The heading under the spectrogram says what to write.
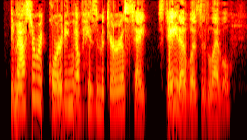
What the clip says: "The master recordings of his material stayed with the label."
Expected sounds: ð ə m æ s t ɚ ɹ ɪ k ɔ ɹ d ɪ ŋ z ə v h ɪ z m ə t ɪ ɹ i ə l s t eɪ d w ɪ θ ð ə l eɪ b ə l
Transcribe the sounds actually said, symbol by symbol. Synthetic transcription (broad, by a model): ð ə m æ s t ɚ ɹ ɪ k ɔ ɹ d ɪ ŋ ə v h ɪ z m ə t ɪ ɹ i l s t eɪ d w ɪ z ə l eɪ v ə l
